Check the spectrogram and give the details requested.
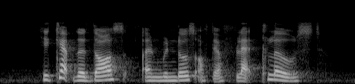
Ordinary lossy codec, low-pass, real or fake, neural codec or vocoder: Opus, 64 kbps; 7.2 kHz; fake; vocoder, 44.1 kHz, 128 mel bands every 512 samples, BigVGAN v2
